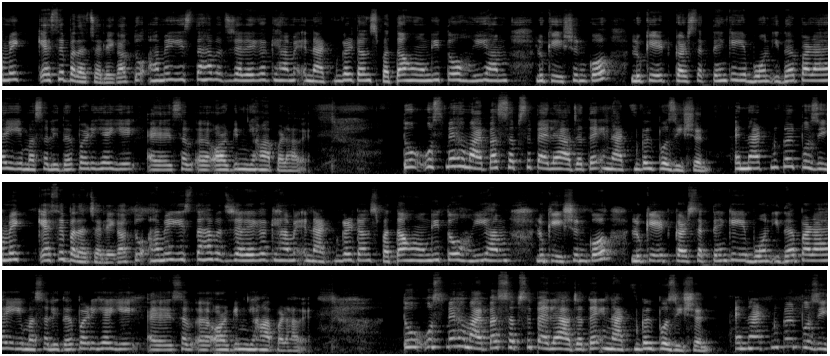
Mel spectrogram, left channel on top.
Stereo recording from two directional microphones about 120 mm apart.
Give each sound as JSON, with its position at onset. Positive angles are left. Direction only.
{"t": 0.0, "sound": "a woman's voice", "side_deg": 30}
{"t": 15.5, "sound": "speech", "side_deg": 55}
